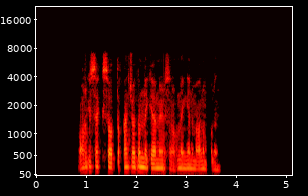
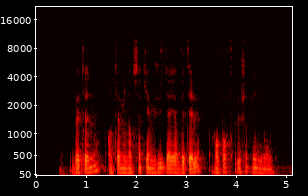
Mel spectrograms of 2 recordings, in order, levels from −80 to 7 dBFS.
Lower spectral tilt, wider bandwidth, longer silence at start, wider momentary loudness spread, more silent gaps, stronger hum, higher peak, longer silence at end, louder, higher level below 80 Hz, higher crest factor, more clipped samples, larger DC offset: second, -3.5 dB/octave vs -7 dB/octave; second, 7.6 kHz vs 11 kHz; first, 0.85 s vs 0.45 s; first, 13 LU vs 10 LU; first, 3.43-3.47 s vs none; neither; first, -16 dBFS vs -20 dBFS; first, 1.45 s vs 0 s; first, -33 LUFS vs -39 LUFS; second, -74 dBFS vs -54 dBFS; about the same, 20 dB vs 20 dB; neither; neither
